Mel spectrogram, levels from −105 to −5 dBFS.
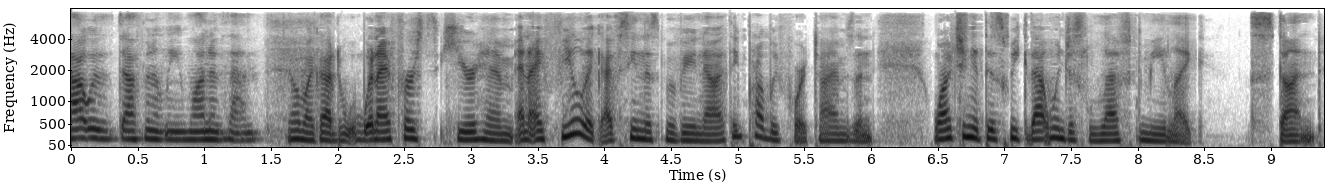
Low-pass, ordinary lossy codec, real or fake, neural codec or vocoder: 7.2 kHz; AAC, 32 kbps; real; none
